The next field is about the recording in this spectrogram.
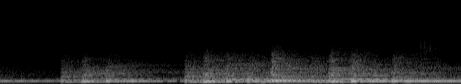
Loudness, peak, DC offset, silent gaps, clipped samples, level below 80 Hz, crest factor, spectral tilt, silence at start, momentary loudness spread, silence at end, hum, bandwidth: -34 LUFS; -18 dBFS; under 0.1%; none; under 0.1%; -68 dBFS; 16 dB; -11.5 dB/octave; 0 s; 12 LU; 0 s; none; 2.9 kHz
